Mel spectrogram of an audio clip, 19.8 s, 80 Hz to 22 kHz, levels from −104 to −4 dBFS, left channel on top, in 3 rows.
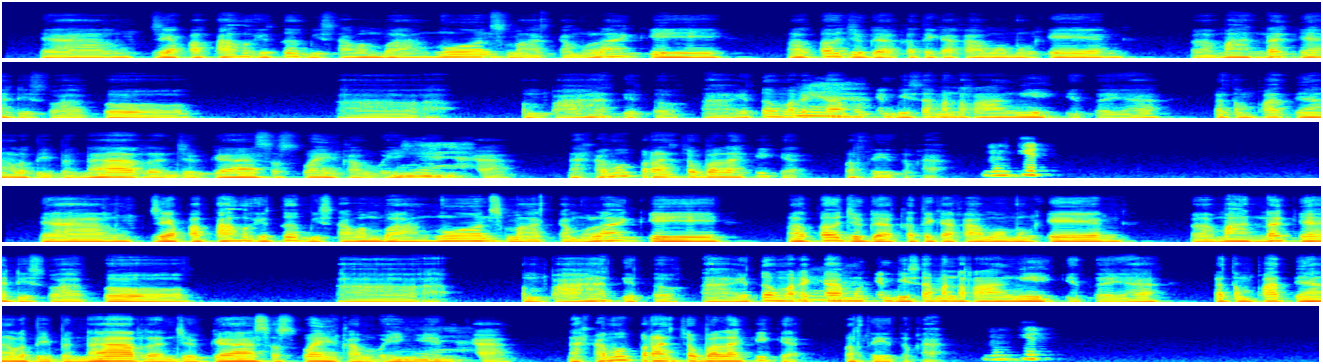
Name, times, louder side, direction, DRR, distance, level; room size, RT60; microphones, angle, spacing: voice 1, 0.2-3.6 3.9-5.6 5.9-7.5 8.3-8.8 9.2-12.4 12.6-15.7 16.0-17.9, right 4 dB, 60° right, 0.4 m, -34 dB
voice 2, 10.5-10.9 15.1-15.5 18.1-18.4, left 6 dB, 55° left, 0.3 m, -39 dB
3.3 x 3.2 x 4.2 m
head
